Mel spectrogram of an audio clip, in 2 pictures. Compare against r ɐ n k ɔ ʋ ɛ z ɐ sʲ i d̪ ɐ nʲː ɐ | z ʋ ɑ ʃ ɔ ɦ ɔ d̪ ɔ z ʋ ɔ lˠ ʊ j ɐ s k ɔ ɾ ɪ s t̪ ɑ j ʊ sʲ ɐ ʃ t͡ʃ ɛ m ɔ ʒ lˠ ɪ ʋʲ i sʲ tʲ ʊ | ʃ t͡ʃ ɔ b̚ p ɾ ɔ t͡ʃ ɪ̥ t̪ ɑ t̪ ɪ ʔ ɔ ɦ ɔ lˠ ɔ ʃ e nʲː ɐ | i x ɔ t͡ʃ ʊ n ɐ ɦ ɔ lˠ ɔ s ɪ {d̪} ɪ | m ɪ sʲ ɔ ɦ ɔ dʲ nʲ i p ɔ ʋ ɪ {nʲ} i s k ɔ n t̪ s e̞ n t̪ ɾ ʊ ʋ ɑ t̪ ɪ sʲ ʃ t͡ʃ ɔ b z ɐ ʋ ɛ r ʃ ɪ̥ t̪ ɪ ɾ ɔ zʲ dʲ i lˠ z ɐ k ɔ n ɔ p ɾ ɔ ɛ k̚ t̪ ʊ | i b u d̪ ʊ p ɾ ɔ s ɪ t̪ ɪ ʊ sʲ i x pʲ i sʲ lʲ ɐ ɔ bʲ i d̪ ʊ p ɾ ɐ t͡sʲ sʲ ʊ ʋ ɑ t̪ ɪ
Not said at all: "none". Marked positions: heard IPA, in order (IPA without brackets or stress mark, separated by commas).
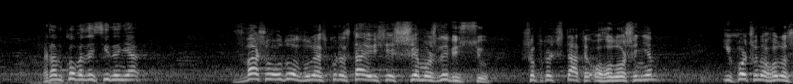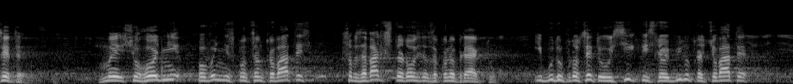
t̪, nʲː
